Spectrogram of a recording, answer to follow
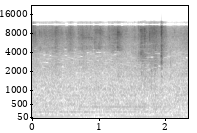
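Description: Soft, irregular wet handling noises of a bullhead catfish's head, skin and innards being pulled down and peeled away from the meat.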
